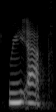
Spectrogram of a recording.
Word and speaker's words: react: word it's the same EA but you don't pronounce it at that long e you actually each letter represent a sound right react the reason why is because the second word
